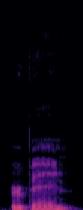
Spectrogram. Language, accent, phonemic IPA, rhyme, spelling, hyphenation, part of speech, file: English, General American, /ˈɝˈbeɪn/, -eɪn, urbane, urb‧ane, adjective, En-us-urbane.ogg
- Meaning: 1. Of a person (usually a man): having refined manners; courteous, polite, suave 2. Of an act, expression, etc.: suited to a person of refined manners; elegant, sophisticated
